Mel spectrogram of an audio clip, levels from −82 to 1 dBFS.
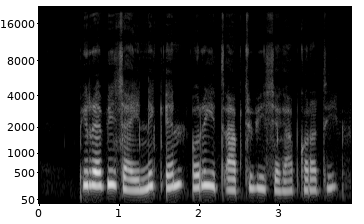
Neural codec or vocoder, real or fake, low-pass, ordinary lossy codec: none; real; 19.8 kHz; none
